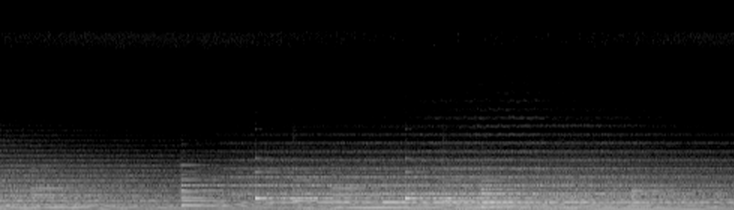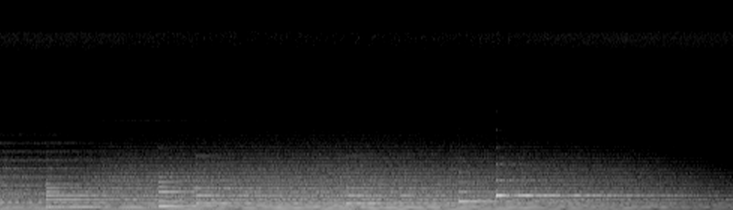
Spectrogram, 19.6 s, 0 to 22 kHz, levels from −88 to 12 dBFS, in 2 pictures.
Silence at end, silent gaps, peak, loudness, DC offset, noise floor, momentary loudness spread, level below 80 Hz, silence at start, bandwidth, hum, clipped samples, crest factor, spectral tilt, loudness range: 0 s; none; -6 dBFS; -22 LUFS; under 0.1%; -44 dBFS; 12 LU; -48 dBFS; 0 s; 7.6 kHz; none; under 0.1%; 18 dB; -7 dB/octave; 6 LU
